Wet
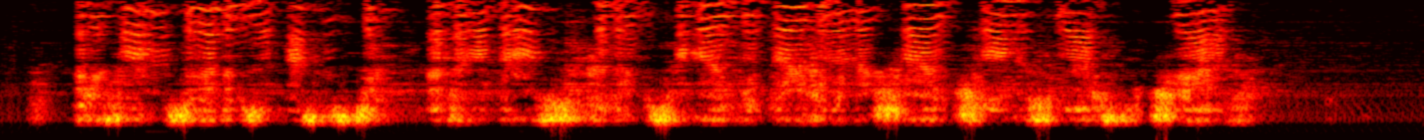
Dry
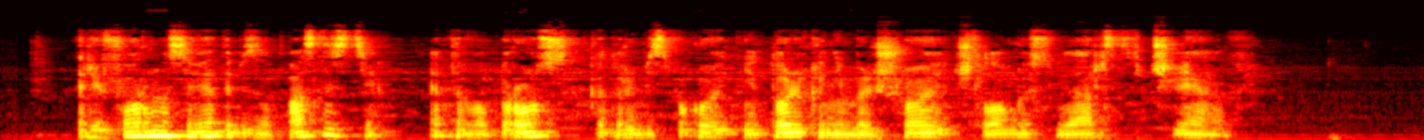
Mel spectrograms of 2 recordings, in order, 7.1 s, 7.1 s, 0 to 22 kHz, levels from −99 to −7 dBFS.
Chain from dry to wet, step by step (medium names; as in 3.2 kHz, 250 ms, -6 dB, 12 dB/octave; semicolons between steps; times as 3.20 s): spectrum inverted on a logarithmic axis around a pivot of 2 kHz; high-pass 630 Hz 12 dB/octave; reverse; compression 6:1, threshold -38 dBFS, peak gain reduction 18 dB; reverse; trim +3 dB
